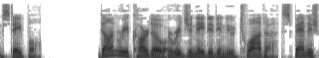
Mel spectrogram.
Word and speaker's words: Utuado: Don Ricardo originated in Utuado, Spanish pronunciation, Utuao, a municipality of Puerto Rico located in the central mountainous region of the island known as La Cordillera Central.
